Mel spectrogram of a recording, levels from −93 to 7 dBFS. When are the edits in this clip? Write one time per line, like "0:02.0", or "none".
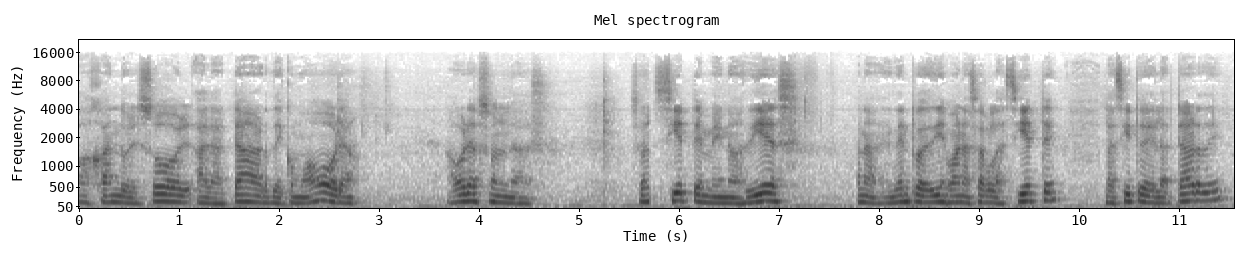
0:05.7
0:07.8
0:08.7
0:10.2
